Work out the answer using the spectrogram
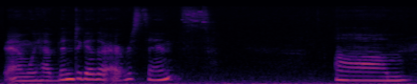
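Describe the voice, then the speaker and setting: Speaking slowly in a mellow, medium-pitched voice, a woman in her thirties talks her way through a home makeup tutorial. She's a beauty vlogger who rambles and thinks out loud, leaning on lots of fillers.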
